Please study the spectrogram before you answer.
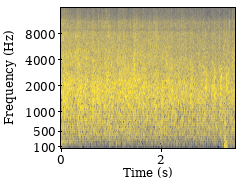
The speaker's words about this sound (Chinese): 嗯，我是真心的希望，我而且我真心的相信，刚刚的掌声是给我们的神，这是一个荣耀的教会。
